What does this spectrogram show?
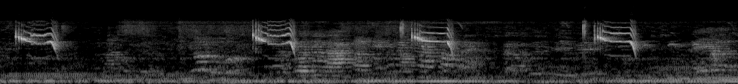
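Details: A bar-winged prinia, provoked by a mirror set before it, gives four loud, buzzy, down-slurred phrases, each a quick pair of ringing notes, at irregular intervals of one to two seconds over a steady low hum.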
